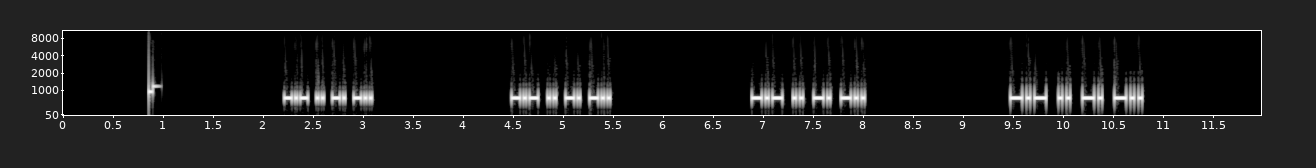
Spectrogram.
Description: Morse code, heard as a keyed tone, about 40 wpm, 700 Hz. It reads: KIND KIND KIND KIND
